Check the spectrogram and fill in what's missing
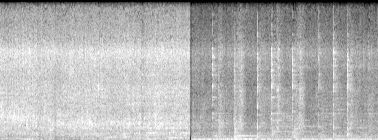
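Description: A masala of ground ginger, green chili, tomato and salt sizzles loudly in a pan for a few seconds, then quiets to a lower fry broken by rhythmic scraping strokes of a spatula.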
